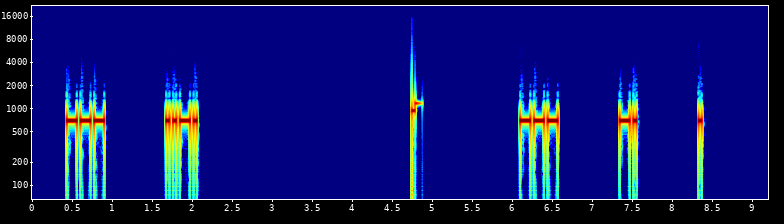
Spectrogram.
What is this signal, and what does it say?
Morse code, heard as a keyed tone, about 28 wpm, spaced as for 10 wpm, 700 Hz. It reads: OF ONE
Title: 6x Character Spacing - Top 300 Words - 28wpm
